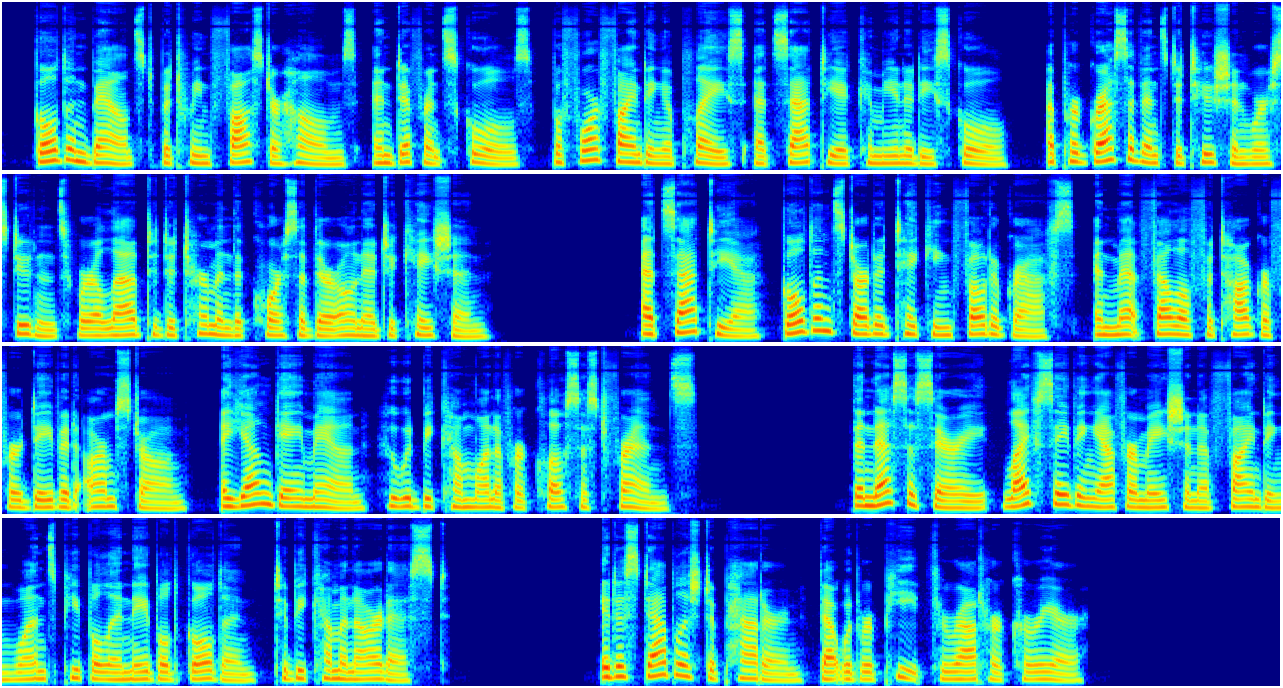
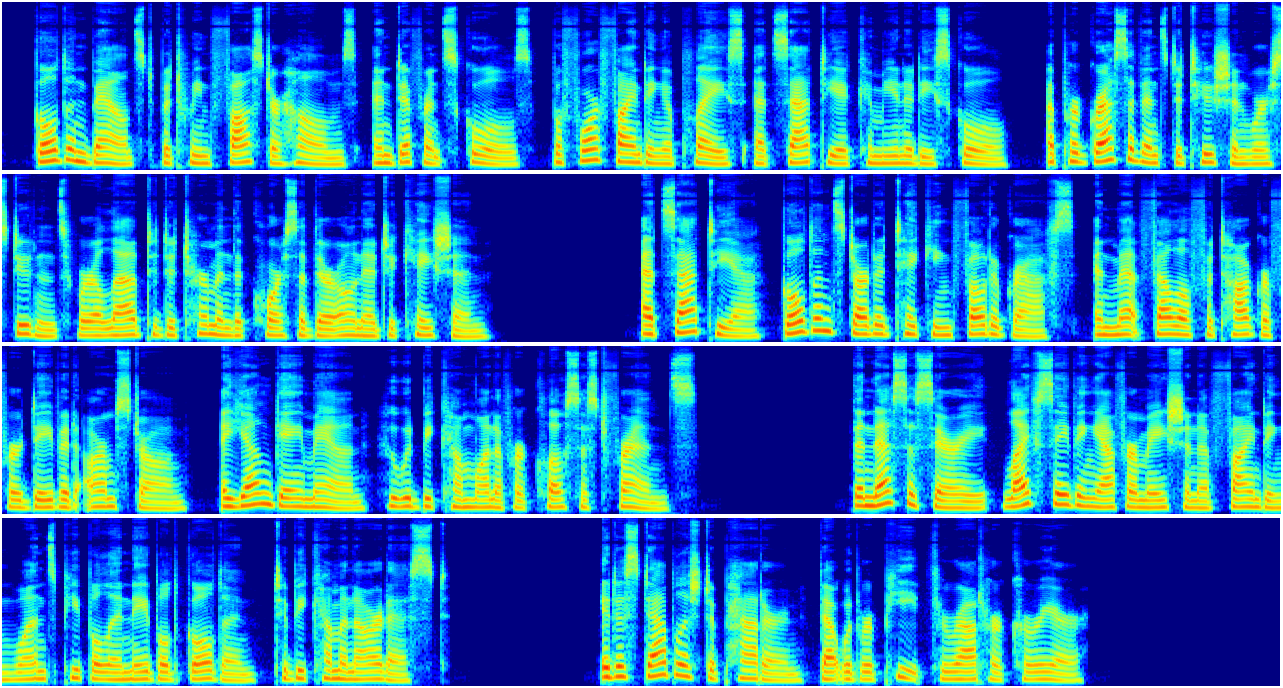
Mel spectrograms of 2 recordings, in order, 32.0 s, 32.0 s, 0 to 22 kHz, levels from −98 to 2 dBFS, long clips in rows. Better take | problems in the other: neither | none

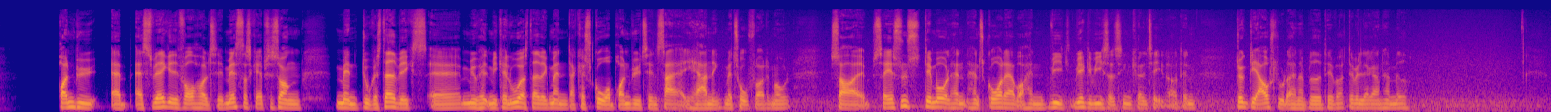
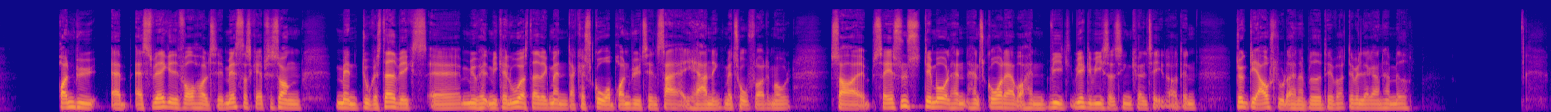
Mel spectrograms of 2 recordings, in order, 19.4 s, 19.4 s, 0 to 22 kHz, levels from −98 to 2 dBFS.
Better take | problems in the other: second | hiss; faint; from 8 s on; 25 dB below the speech

